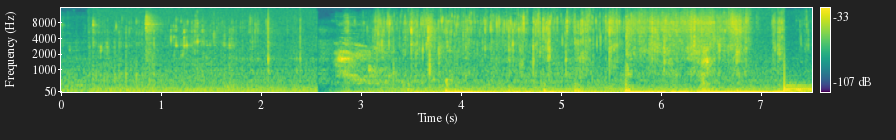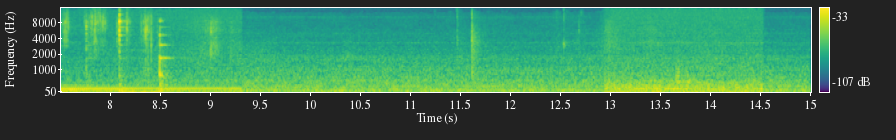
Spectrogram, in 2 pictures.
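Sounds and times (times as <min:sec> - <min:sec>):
whisk scraping paste in bowl: 0:03.7 - 0:08.6.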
